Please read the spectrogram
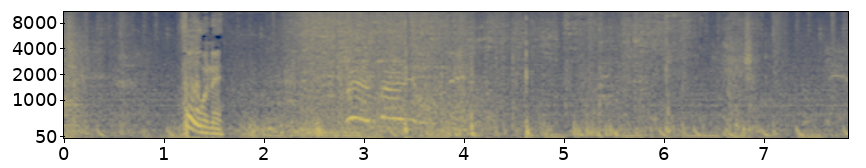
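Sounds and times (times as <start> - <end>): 
faint murmur: 0.3 - 7.8
speech: 1.2 - 2.0
thrown record smashing and shattering: 2.0 - 6.3
clattering fragments of a shattered record: 2.0 - 6.4.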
